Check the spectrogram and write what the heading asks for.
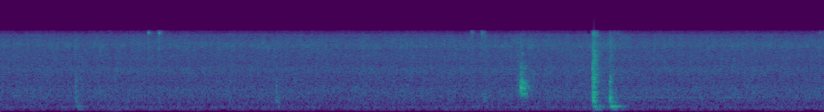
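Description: Computer mouse clicks over faint room hiss: a couple of faint clicks, a sharper click about five seconds in, then two quick clicks close together about a second later.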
